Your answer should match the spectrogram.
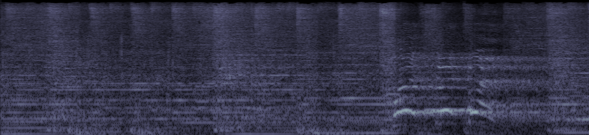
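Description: Background music with a repeating bass line and a vocal line; a voice holds one note about three seconds in.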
